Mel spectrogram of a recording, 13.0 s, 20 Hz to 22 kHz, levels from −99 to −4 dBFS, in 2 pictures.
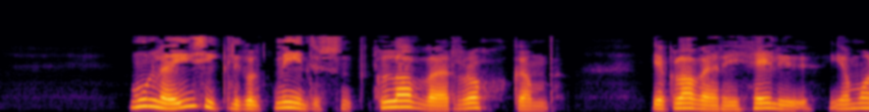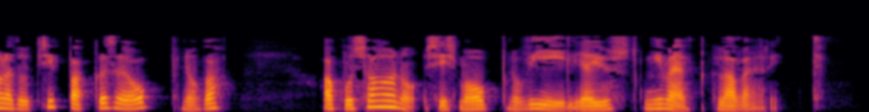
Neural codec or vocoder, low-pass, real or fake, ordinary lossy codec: autoencoder, 48 kHz, 128 numbers a frame, DAC-VAE, trained on Japanese speech; 7.2 kHz; fake; MP3, 24 kbps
